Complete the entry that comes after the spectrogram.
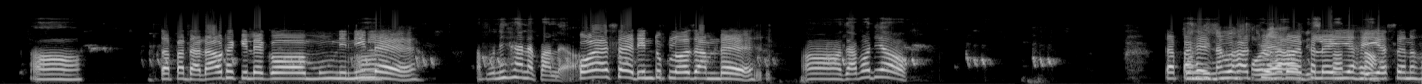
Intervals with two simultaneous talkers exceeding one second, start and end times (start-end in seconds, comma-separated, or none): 11.8-13.7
